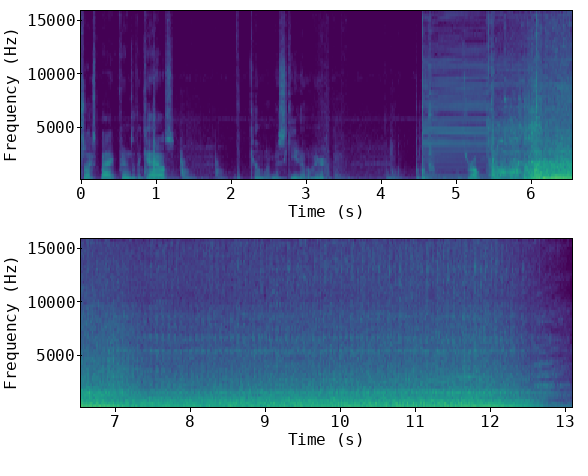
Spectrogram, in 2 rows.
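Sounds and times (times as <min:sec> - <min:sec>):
skid steer engine running: 0:05.6 - 0:13.0.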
